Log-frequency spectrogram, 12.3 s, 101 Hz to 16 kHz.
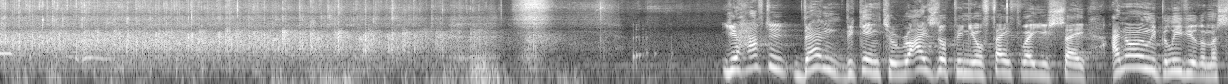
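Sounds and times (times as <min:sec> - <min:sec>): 
audience applause: 0:00.0 - 0:05.0
speech: 0:07.2 - 0:12.2.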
